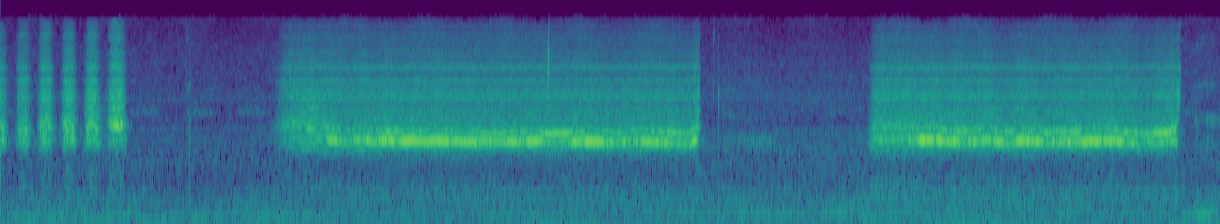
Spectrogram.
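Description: A high whistling tone: a quick run of about six short toots, then two long steady notes, the first lasting about four seconds and the second about three.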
